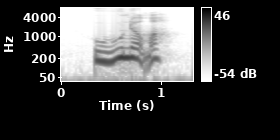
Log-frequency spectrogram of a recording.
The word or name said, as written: ugenummer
